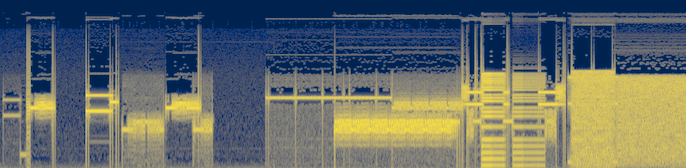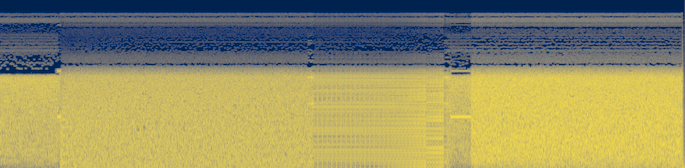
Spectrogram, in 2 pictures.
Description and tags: Dial up tones are probably a dime a dozen but they can be unique and make neat sounds for glitch music.
dial, glitch, huh, modem, noise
